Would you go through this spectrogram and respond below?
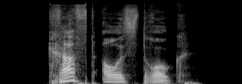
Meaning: swear word
- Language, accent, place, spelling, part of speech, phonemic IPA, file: German, Germany, Berlin, Kraftausdruck, noun, /ˈkʁaftˌʔaʊ̯s.dʁʊk/, De-Kraftausdruck.ogg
